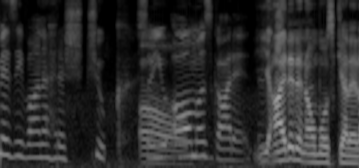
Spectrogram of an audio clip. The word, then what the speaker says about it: Hreshchuk: gonna mess up pronunciation of your last name Hirsch Chuck very close introduce yourself hello world my name is Ivana who shook I didn't almost get it I butchered a you see your sounded way better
